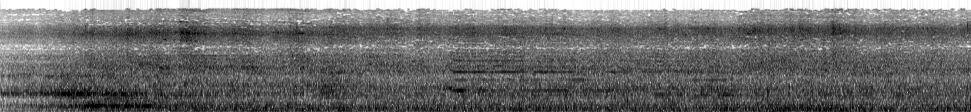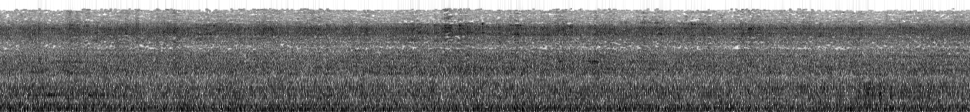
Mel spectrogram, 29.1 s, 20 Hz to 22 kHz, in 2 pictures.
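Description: Indian Railways WAG-9 electric locomotive passing close, loudest about a second in. A long loaded coal freight train of box wagons follows, its wheels running steadily on the rails.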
